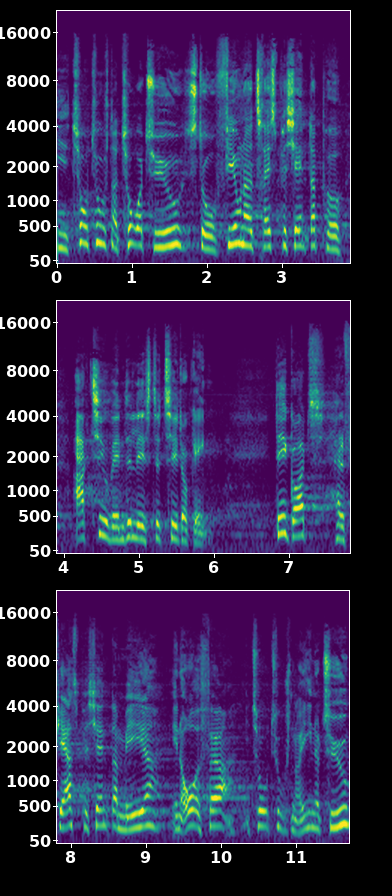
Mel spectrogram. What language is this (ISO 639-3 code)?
dan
